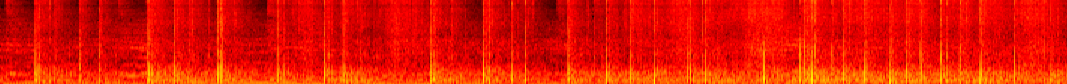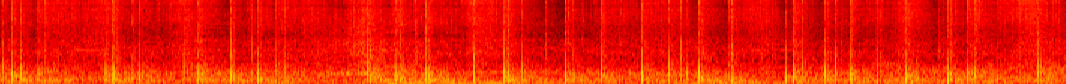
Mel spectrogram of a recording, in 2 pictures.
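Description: Aerial fireworks going off in a dense, continuous string of sharp bangs and crackles, dozens a second at times.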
